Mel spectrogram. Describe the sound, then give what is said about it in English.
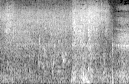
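Tap water runs over hands to rinse off sticky garlic while cooking, a steady, faint hiss of flowing water that swells briefly midway, with no talk. “The garlic is so sticky, which now I really have to rinse off.”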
